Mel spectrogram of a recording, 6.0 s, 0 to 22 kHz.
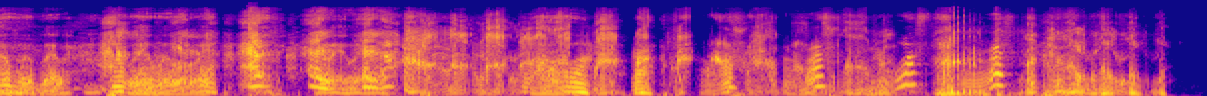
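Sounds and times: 
person imitating a vicious rabid dog snarling and growling: 0.0s - 6.0s.

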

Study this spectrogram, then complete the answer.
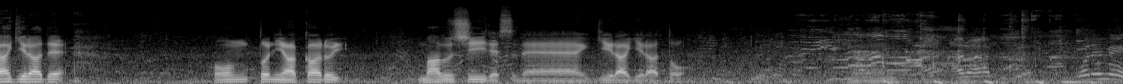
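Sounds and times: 
speech: 0.0s - 0.9s, 2.1s - 3.6s, 4.2s - 7.0s
dense crowd chatter of pedestrians in Times Square: 0.0s - 11.2s.

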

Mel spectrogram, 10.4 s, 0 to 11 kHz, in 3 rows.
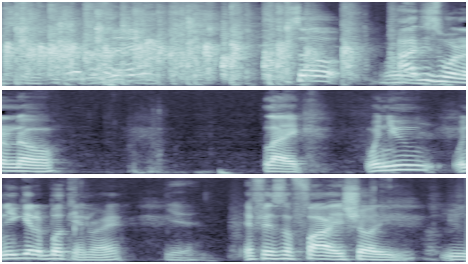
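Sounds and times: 
hands clapping applauding a man: 0.0s - 3.3s
overlapping voices talking over the applause: 0.0s - 3.4s
speech: 2.2s - 4.0s, 5.4s - 10.4s.

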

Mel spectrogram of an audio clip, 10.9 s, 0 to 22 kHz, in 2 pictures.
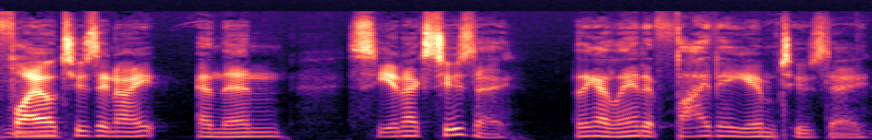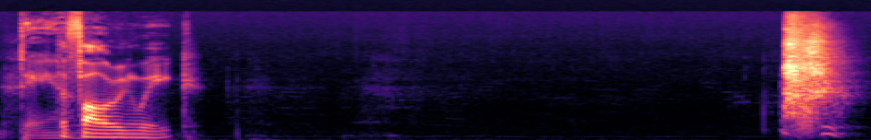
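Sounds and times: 
speech: 0.1s - 6.7s, 10.6s - 10.8s
sneeze: 10.3s - 10.8s.

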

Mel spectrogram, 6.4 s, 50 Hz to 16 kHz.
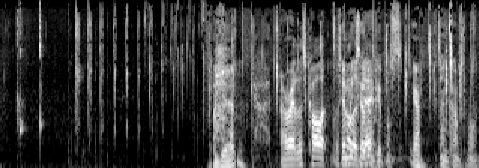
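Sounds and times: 
loud chewing: 0.9s - 6.3s
speech: 2.9s - 6.3s.

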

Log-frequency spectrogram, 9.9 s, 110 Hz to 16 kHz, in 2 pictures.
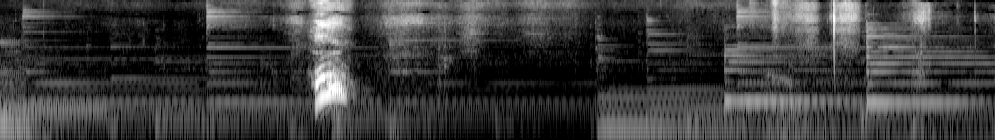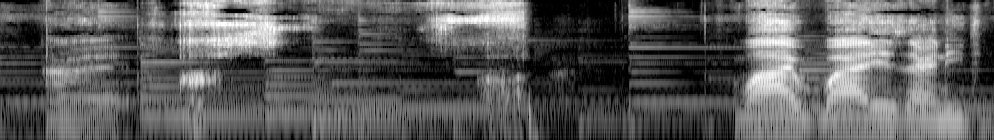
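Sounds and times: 
person imitating dog barking: 1.5s - 1.8s
speech: 8.7s - 9.9s.

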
